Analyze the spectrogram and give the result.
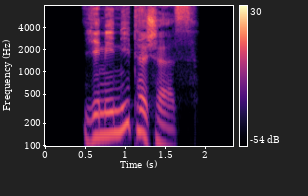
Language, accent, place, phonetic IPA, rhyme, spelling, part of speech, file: German, Germany, Berlin, [jemeˈniːtɪʃəs], -iːtɪʃəs, jemenitisches, adjective, De-jemenitisches.ogg
- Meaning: strong/mixed nominative/accusative neuter singular of jemenitisch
